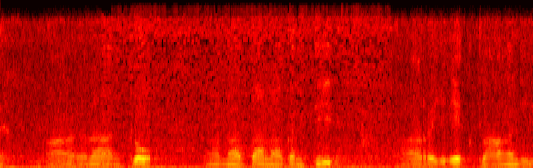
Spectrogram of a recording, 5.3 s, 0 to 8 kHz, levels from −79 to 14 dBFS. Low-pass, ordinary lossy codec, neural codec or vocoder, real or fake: 7.2 kHz; Opus, 24 kbps; none; real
